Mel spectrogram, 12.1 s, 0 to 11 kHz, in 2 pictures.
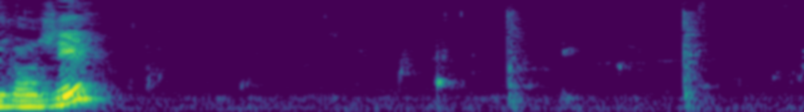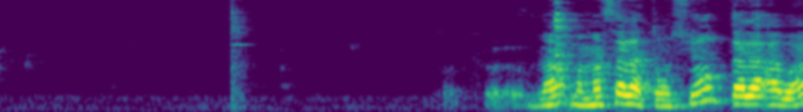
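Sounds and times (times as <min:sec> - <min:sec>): water splashing in bowl: 0:00.8 - 0:06.5
metal utensil clinking in bowl: 0:10.1 - 0:10.6.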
